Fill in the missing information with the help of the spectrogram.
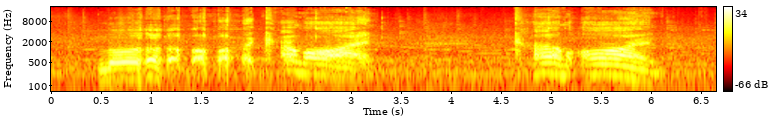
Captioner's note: laughs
